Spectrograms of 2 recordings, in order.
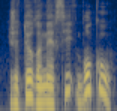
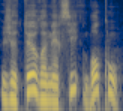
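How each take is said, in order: Both takes have the same delivery.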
